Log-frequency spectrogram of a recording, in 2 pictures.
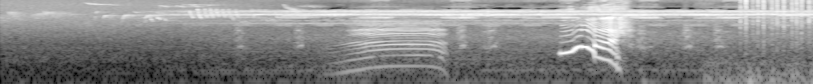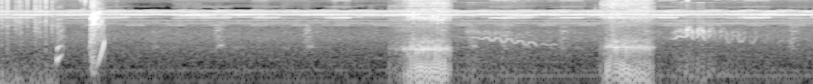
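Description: Cartoon sound effects over a steady high-pitched ringing background: a cow moos once about four seconds in, then comes a loud falling glide. Near the end there are two breathy snore sounds about two seconds apart.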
